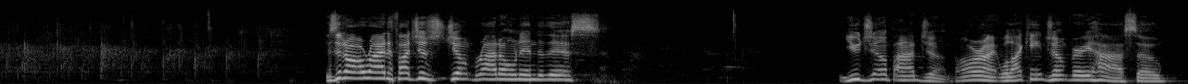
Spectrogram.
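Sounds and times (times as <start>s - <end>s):
audience hand clapping: 0.0s - 3.0s
speech: 3.3s - 6.0s, 8.4s - 11.7s.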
